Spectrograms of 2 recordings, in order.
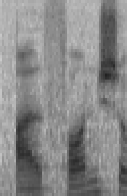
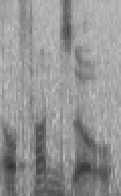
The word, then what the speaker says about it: Alfonso: worse at singing acapella alfonso cross pronouncing this sound is very important he gets offended if you pronounce it as alfonzo floyd winters unfortunately his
